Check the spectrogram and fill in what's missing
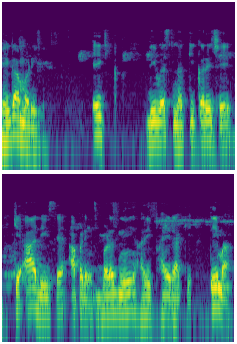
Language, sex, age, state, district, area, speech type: Gujarati, male, 18-30, Gujarat, Narmada, rural, spontaneous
